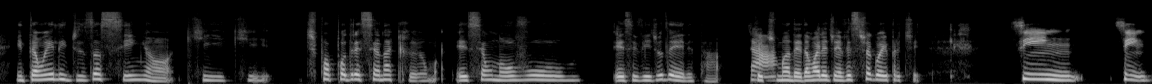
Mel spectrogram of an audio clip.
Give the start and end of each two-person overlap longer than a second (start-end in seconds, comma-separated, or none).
none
